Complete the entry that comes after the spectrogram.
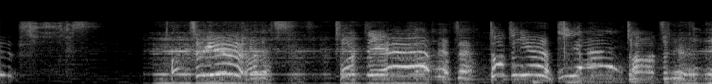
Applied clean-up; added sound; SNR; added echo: neural mask model RNNoise.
